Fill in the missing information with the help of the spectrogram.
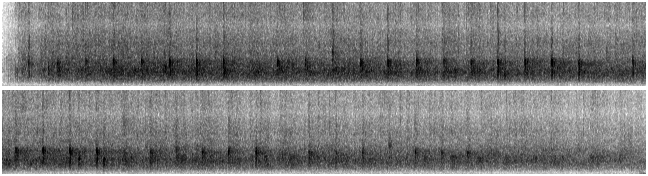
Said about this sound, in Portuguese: A todos, externo a minha gratidão e peço uma calorosa salva de palmas, pois todos nós, servidores, somos merecedores desta homenagem.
